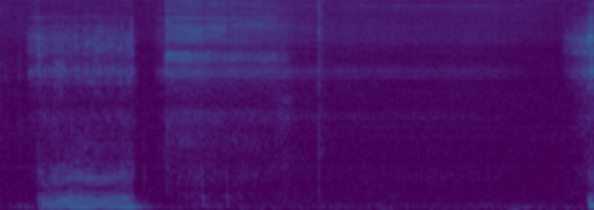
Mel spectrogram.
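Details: Sleeping American Staffordshire Terrier gives one loud, deep, grinding snore of about a second and a half, then quiet breathing, in a snore described as louder than a washing machine spinning.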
